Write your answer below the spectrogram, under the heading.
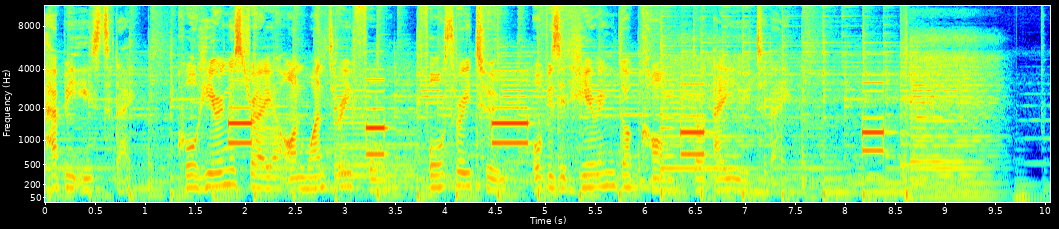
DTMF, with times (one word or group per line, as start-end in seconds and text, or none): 1.8-2.1 #
3.2-3.4 2
4.5-4.8 #
6.4-6.6 1
8.2-8.4 4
